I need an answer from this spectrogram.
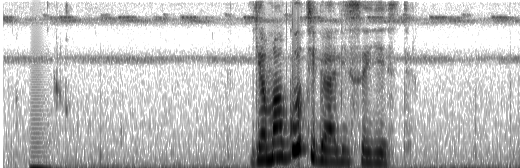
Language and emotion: Russian, positive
